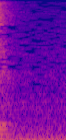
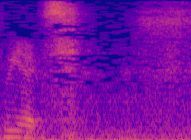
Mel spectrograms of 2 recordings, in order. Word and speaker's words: Rieux: Yes, his name is really hard to pronounce. Rieux. Yes, Rieux.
